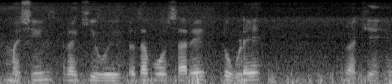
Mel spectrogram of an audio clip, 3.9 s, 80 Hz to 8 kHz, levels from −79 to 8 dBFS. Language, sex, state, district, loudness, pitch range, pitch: Hindi, male, Bihar, Purnia, -23 LUFS, 105-120 Hz, 115 Hz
